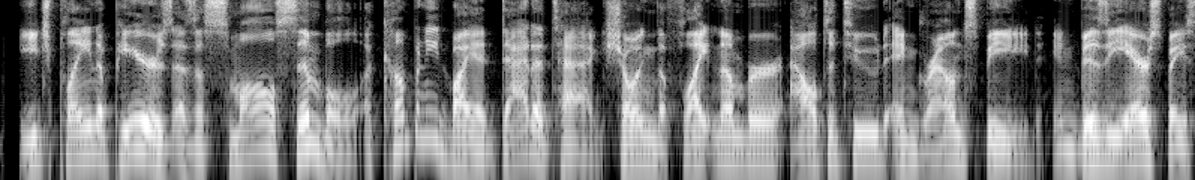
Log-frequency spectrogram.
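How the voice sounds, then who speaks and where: A man delivers scripted documentary-style explainer narration in a slightly high voice. His phrasing is clear and measured, with plenty of melodic movement. The sound is dry and close, free of room echo. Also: a bit bright.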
